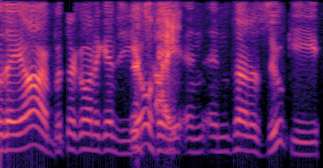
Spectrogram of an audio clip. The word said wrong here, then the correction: Tadasuke: Tadasuke, yeah.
